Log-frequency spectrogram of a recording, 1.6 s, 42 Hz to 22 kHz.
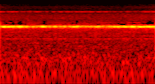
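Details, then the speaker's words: Pioneer CT-W205R double cassette deck during service, azimuth alignment on a 3 kHz test tone: steady pure tone, slightly muffled and dull; head azimuth being adjusted for the highest pitch, 10 kHz check next. "and as you can hear what i'm doing is i'm listening for that tone to be as high pitched as possible and at the moment i'm doing it on 3 k i will shortly do it on 10k"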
